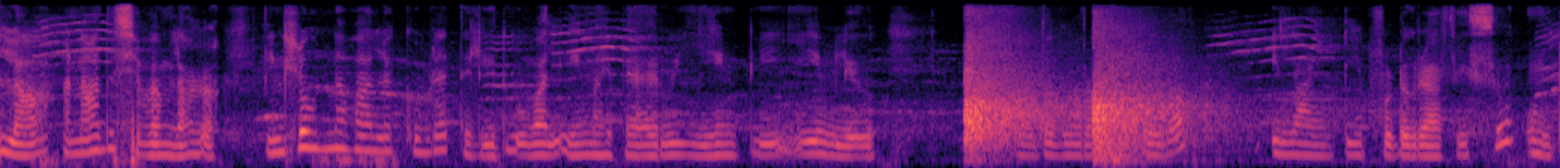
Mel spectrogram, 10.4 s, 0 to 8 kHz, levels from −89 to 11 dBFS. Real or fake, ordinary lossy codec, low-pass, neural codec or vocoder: real; none; 7.2 kHz; none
